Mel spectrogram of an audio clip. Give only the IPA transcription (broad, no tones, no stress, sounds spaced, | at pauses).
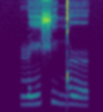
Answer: ɭ e ʃ i ŋ͡ǃ ə˞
